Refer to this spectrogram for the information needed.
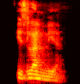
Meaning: Iceland (an island and country in the North Atlantic Ocean in Europe)
- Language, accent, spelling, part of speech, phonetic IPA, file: Catalan, Valencia, Islàndia, proper noun, [izˈlan.di.a], LL-Q7026 (cat)-Islàndia.wav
